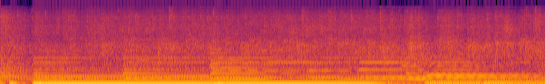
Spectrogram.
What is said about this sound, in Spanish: Podemos dar un aplauso fuerte a nuestro Dios. Gracias, Señor.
